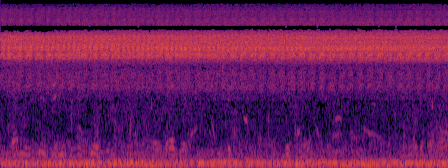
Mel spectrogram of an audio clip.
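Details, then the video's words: Cicadas on the steep coast of Crimea's Cape Fiolent at sunset: a seamless, high buzzing hiss, under which waves rumble and several small birds chirp and twitter intermittently. "Cicadas at sunset."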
